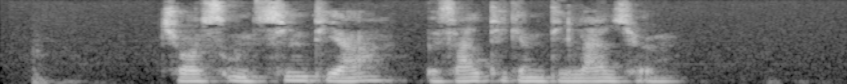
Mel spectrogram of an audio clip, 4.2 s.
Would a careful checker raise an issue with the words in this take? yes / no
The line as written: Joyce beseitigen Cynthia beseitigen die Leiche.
yes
